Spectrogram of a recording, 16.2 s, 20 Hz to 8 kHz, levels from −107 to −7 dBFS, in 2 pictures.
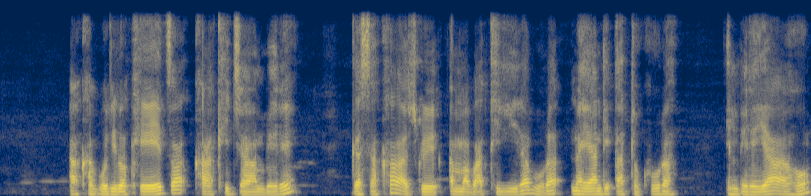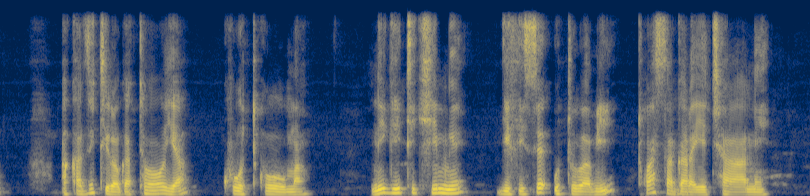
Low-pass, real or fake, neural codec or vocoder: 7.2 kHz; fake; codec, 44.1 kHz, 7.8 kbps, Pupu-Codec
